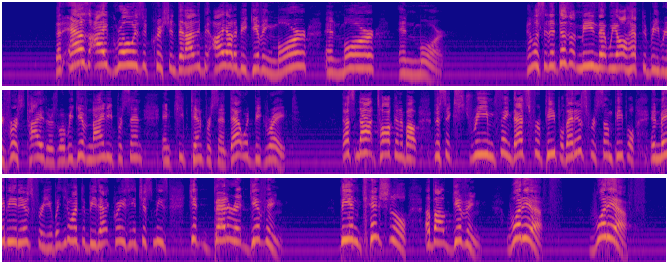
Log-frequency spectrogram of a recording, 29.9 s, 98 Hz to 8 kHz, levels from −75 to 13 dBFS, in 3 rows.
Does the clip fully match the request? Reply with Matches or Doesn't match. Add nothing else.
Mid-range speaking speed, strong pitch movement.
Matches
